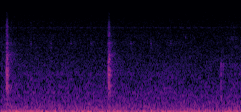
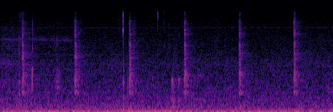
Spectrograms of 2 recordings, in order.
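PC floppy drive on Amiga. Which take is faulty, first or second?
first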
